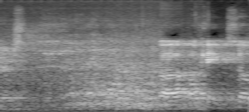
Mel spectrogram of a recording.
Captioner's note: audience laughs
